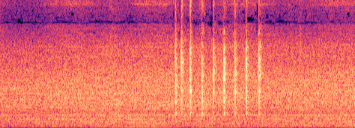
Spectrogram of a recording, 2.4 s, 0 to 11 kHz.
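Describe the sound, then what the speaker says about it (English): A 1/2-inch drive ratchet works a bolt on a Ford F-150 5.4, giving a quick run of about eight sharp metallic clicks over low background noise. "coming in with the 1/2-inch drive ratchet."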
